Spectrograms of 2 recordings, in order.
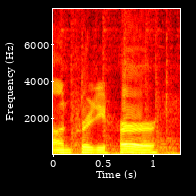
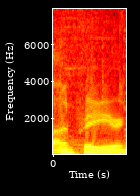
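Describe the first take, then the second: First: The final syllable 'her' carries strong stress. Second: The final syllable is said without extra stress. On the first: "putting an emphasis on the her" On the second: "instead of unprettier"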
